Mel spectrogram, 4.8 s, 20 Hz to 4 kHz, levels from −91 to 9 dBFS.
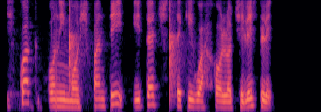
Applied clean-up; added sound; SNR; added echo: none; Clapping; 11 dB; none.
